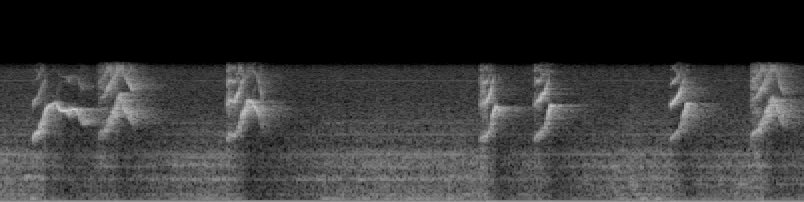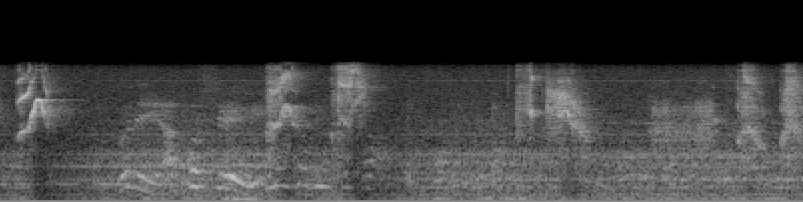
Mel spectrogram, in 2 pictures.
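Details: A male pet cockatiel wearing a collar sings again after three days of silence following surgery, in bursts of bright, upswept whistles and chirps, repeated every second or so.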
